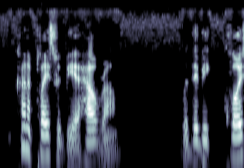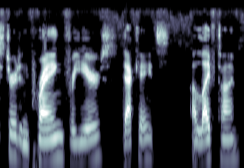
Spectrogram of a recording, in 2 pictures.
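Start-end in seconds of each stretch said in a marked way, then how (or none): none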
